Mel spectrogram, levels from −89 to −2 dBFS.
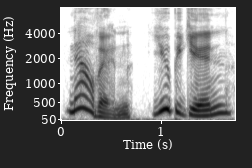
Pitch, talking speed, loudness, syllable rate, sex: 190 Hz, 135 wpm, -14 LUFS, 3.3 syllables/s, male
